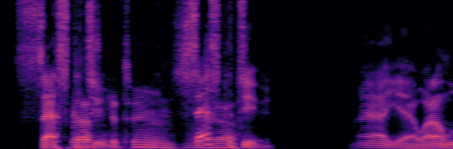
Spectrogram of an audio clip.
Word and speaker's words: Saskatchewan: i can't say that how you say it saskatchewan saskatchewan saskatoon yeah yeah i don't live in canada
